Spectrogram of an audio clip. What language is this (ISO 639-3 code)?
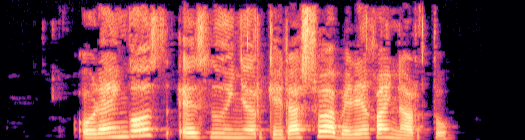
eus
